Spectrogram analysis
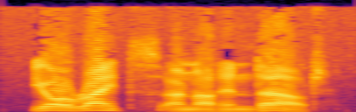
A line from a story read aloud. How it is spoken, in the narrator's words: Kynes said, his tone as steady as the shield wall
